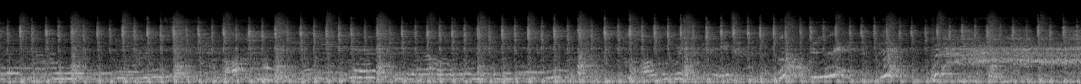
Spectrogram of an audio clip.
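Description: Live rock band playing a song, the drum kit keeping a fast, even beat under a melody line that slides up and down in pitch.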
